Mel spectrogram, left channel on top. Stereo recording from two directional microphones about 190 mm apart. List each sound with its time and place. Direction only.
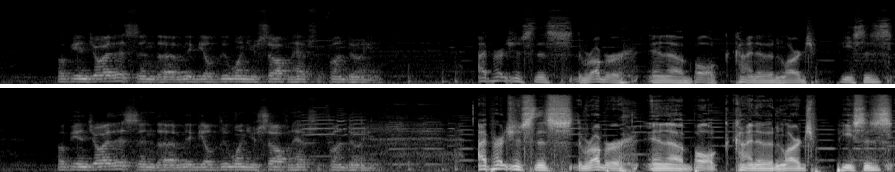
0.6 s a man's voice: 5° right (ahead or behind)
4.7 s speech: 40° right (ahead or behind)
